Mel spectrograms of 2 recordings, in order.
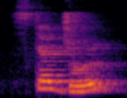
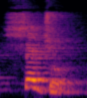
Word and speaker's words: schedule: number eight Sam sir schedule and other say schedule fortunately on this one both are correct schedule is British and schedule is American but because we received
